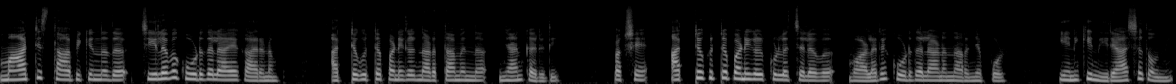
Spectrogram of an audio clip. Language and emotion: Malayalam, sad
